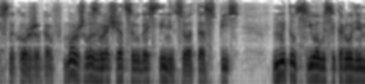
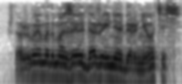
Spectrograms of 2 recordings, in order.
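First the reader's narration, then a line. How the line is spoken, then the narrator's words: Mocking question. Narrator (Russian): насмешливо спросил Глеб Георгиевич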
